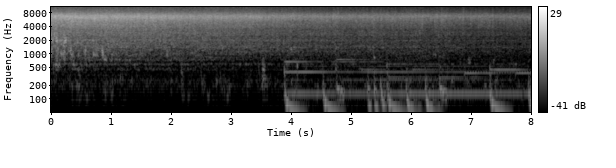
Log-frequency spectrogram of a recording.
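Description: Wet tomato-cashew paste sizzling in hot oil in a non-stick pan, the sizzle loudest at first and dying down slowly as the paste settles in the oil. Background music with a steady beat comes in about halfway.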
